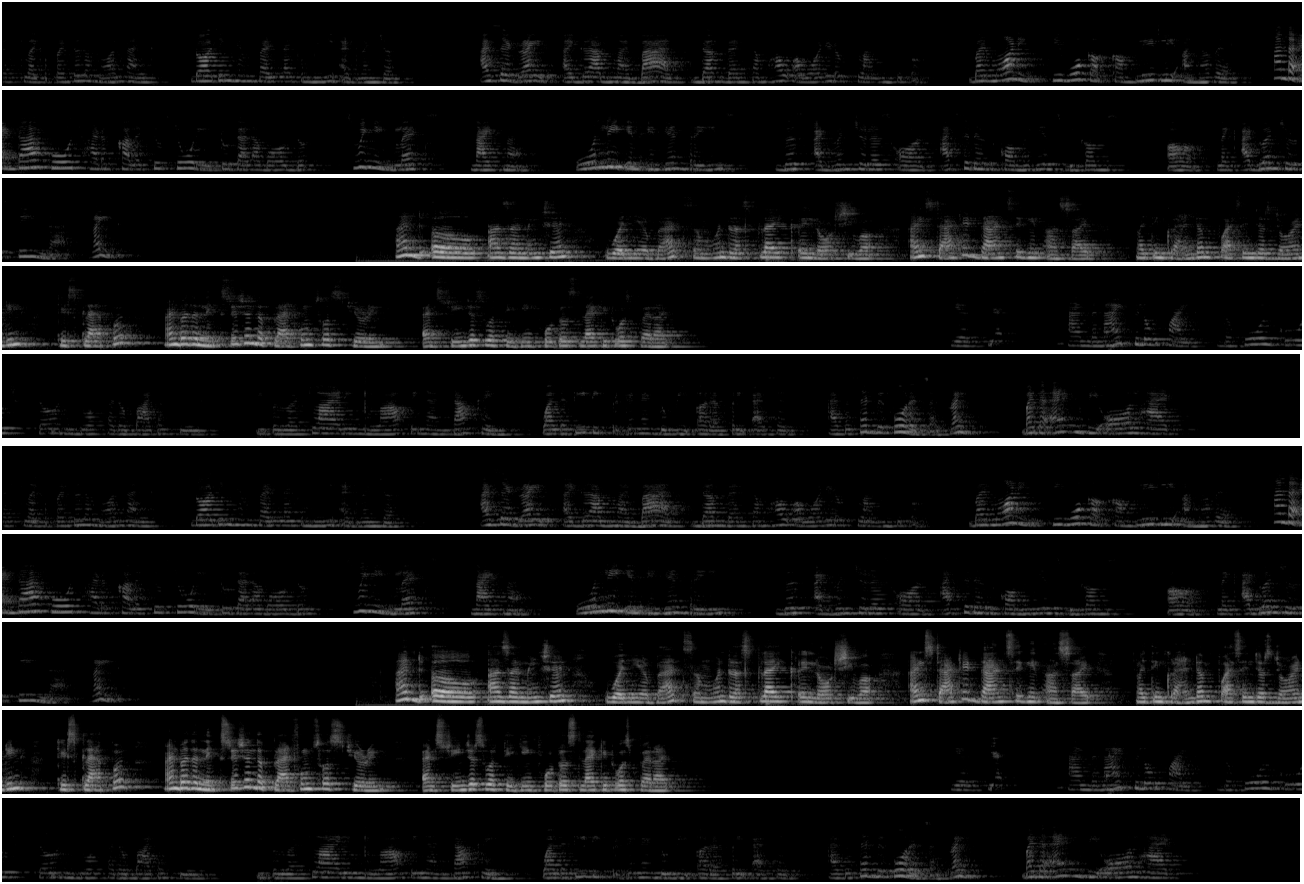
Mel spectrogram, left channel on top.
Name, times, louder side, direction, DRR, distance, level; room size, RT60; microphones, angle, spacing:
voice 1, 0.0-1.5 1.9-4.0 4.2-4.3 4.8-9.2 9.7-16.1 16.4-17.4 17.7-18.2 18.7-20.3 20.7-24.2 24.7-27.1 48.5-48.9 49.7-50.9 51.1-54.0 54.5-57.0 57.4-59.9 60.3-63.7, left 1 dB, 15° left, 3 dB, 2.1 m, -48 dB
voice 2, 29.9-37.0 37.3-40.3 40.6-42.8 43.2-45.7 48.9-49.0 50.0-50.1, right 3 dB, 85° right, 9 dB, 1.1 m, -31 dB
14.5 x 12.0 x 6.3 m, 0.84 s
head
